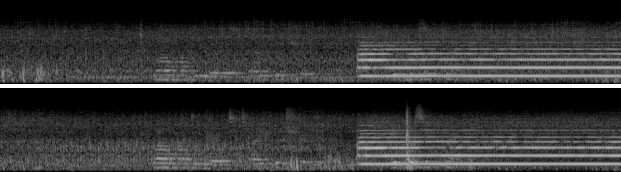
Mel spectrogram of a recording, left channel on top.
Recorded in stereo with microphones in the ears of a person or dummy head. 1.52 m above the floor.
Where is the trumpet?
5° right (ahead or behind), 2.5 m.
